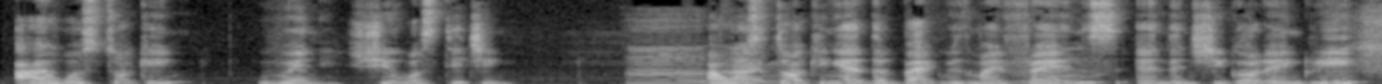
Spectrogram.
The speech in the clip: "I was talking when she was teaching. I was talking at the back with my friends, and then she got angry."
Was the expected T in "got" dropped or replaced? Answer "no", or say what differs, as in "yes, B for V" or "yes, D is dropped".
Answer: no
